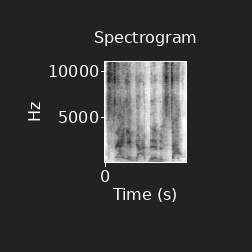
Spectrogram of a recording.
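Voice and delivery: high-pitched hype-man outburst; hype interjection. Real, not acted. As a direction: cut in high, egging the host on. Co-host hypes up the introduction.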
